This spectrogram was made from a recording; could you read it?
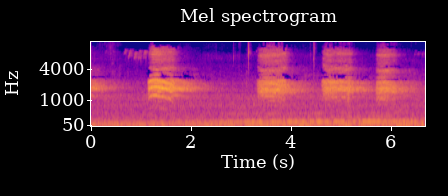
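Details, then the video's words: Distant crow cawing: four harsh, broad caws spaced about a second apart, the first loudest, the rest softer and more distant-sounding, over a low steady hum. "Crow Bird Distant Calls Cawing"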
